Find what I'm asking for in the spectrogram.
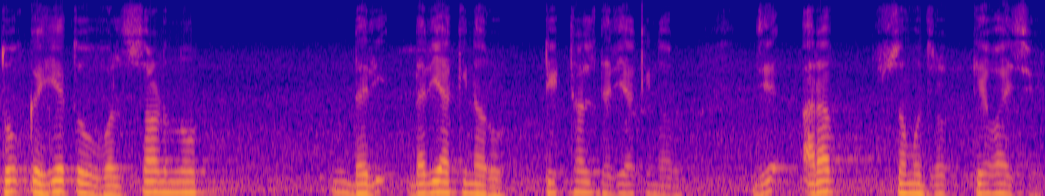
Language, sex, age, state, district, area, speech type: Gujarati, male, 30-45, Gujarat, Valsad, rural, spontaneous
